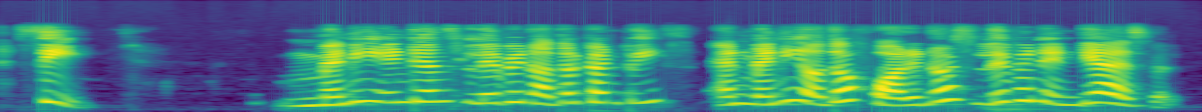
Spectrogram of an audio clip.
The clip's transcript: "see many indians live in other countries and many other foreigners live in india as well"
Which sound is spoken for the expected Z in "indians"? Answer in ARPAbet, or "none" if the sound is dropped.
S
